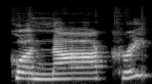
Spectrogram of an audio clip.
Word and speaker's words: Conakry: And this is Conakry.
